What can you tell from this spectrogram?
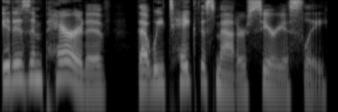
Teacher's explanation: With a lower, steady, more formal tone.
